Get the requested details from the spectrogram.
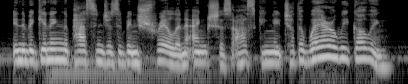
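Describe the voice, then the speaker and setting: Music plays in the background. A woman speaks at a fairly low pitch with ordinary pitch variation. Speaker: actress, audiobook narrator. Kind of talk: audiobook reading.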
